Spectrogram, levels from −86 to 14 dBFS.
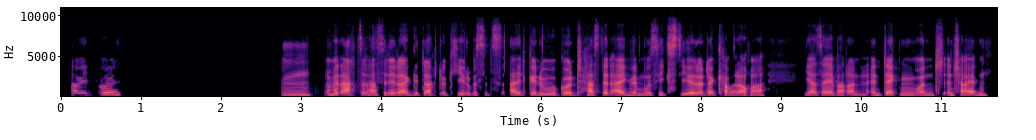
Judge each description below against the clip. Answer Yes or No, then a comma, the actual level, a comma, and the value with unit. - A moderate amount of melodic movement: Yes, average, 3.1 semitones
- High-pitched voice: No, medium, 165 Hz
